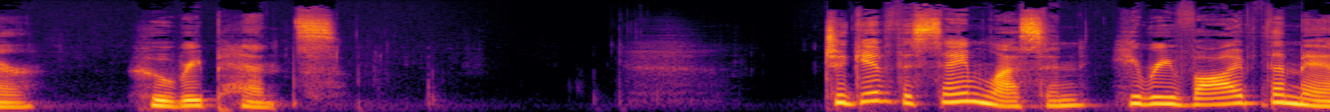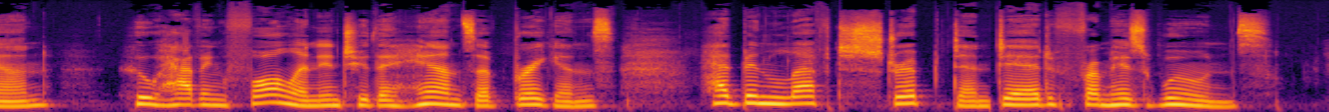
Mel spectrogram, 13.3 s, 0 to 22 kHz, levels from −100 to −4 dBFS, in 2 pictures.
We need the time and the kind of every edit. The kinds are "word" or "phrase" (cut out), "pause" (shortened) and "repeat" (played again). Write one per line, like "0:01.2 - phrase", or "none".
0:11.6 - word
